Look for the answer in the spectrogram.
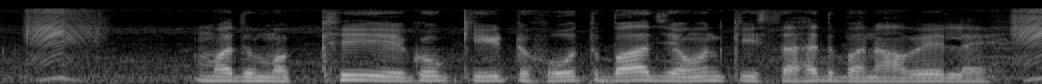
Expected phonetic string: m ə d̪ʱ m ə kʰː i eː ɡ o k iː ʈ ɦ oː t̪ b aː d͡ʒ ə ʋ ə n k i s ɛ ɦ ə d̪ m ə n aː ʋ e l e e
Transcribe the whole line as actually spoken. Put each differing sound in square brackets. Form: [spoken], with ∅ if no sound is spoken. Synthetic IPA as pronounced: m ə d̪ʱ m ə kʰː i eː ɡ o k iː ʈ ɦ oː t̪ b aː d͡ʒ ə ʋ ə n k i s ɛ ɦ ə d̪ [b] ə n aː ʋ e l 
